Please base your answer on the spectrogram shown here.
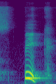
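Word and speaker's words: speak: problem পচার এবার আসি যখন এস লেডারের পর এই পি লেডারটি আপনি পাবেন তখন এই পি লেডারটির উচ্চারণ হবে পি সাধারণভাবে আমরাযে যেভাবে বলি পি যেমন আমরা বলবো স্পিক এটাকে যদি আপনি বলেন স্পিক তাহলে কিন্তু হবে না স্পিক স্পিচ স্পেস অলরাইট স এভাবে চর্চা করতে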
